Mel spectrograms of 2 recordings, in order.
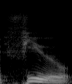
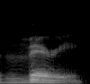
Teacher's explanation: this labiodental sound would be when your lower lip is touching your top tooth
